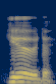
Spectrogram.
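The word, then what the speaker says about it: יוד: Yud, Yud.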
